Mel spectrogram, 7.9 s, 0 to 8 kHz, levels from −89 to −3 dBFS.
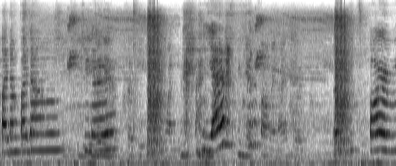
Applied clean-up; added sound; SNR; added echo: none; Drill; 4 dB; reverberation time 0.2 s.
